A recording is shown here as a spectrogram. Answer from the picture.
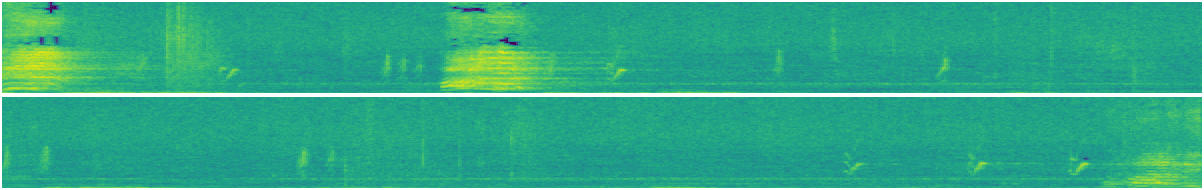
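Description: A single shouted drill command about two seconds in, followed by several scattered low thuds.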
